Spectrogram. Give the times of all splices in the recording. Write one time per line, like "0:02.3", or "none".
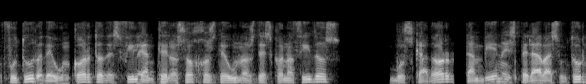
0:04.5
